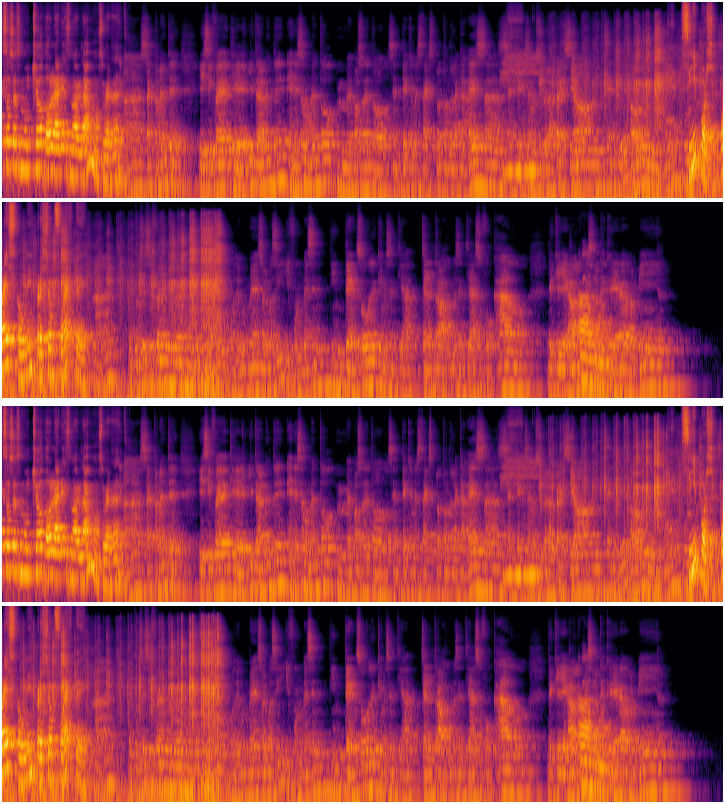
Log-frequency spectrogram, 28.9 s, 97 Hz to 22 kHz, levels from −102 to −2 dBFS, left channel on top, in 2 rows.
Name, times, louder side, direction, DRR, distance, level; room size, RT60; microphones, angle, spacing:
voice 1, 0.0-2.4 10.0-10.7 13.7-16.1 26.0-26.6, equal, 5° right, 7 dB, 0.3 m, -23 dB
voice 2, 2.4-14.6 16.2-16.6 16.9-27.6, equal, 50° right, -5 dB, 2.4 m, -34 dB
sound 1, 10.7-18.7, right 2 dB, 35° right, 1.1 m, -33 dB
9.3 x 3.2 x 3.8 m, 0.95 s
head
